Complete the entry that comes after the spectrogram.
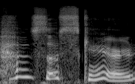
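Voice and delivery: put-on very high-pitched, tearful sobbing. Retelling a scene where she cries into his chest, imitating someone crying. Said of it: "She literally starts crying".

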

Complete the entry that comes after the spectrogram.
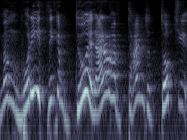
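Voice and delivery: very loud, high, strong bad fake Scottish accent. Imitating a woman talking to her mom on the phone, in a strong Scottish accent. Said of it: "she gets so Scottish".

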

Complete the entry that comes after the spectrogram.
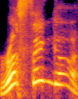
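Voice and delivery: high, loud, shouted cry. Mocking a character who keeps shouting the same attack: imitating Naruto shouting Rasengan. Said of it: "you sound like Naruto now".

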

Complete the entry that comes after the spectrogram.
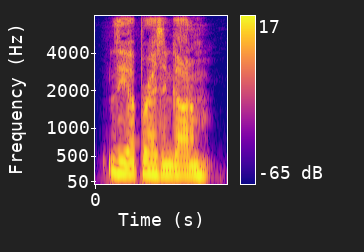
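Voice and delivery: hushed, soft, clipped, terse delivery. Narrator reads the bartender's reply to Ray's question, quiet and clipped. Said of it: "His voice was quiet and clipped".

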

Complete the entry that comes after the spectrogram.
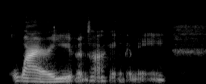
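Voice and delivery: acted dry, expressionless, flat deadpan delivery. Speaker retelling Lauren answering Heidi at the table, imitating Lauren's deadpan. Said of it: "And Lauren's deadpan".

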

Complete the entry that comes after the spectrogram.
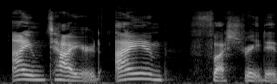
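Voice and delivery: slow speech through a slight half laugh. Finishing a rant, saying how tired you are, kind of laughing while talking. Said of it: "it sounds like I'm kinda laughing".

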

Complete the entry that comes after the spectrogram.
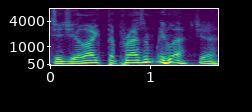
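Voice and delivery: put-on Northern Irish accent. Retelling a comedian's story, the speaker voices a heckler in a northern irish accent. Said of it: "in a Northern Irish accent and said".

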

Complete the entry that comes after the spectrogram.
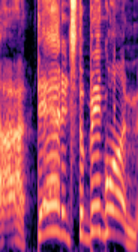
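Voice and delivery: very high, very drawn-out shouting yell. A father recounts his ten-year-old son calling out during a race, retelling his son's yell. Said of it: "he's yelling at me going".

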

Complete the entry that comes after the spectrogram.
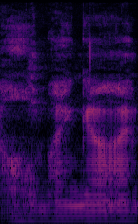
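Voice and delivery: very low, soft, guttural death metal growl. Retelling her reaction to his question, the speaker answers in a guttural death metal voice. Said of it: "That was like my guttural voice".

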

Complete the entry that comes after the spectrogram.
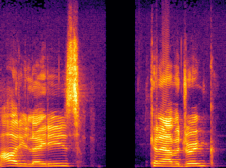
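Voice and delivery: loud, booming call. Calling out in character on entering a tavern: booming out loudly.

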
